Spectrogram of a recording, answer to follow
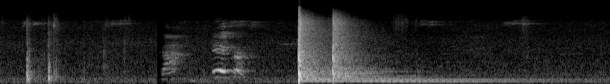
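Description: Two sharp hits about a third of a second apart, the first very loud and ringing on, fading away over about three seconds. A couple of light knocks and a brief voice come before them.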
